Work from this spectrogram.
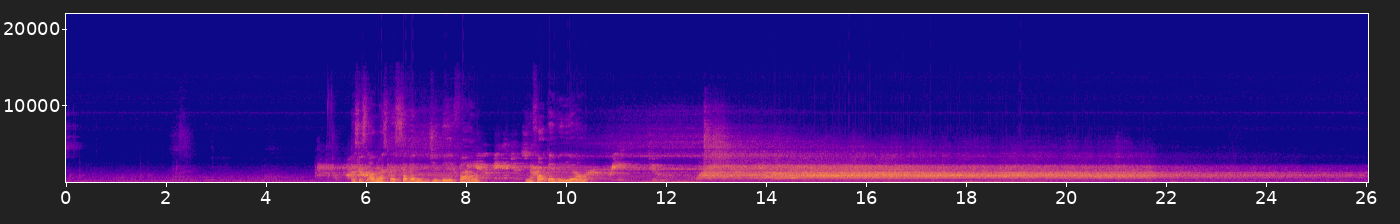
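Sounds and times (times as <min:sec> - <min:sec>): rocket engine roar: 0:05.0 - 0:26.0.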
